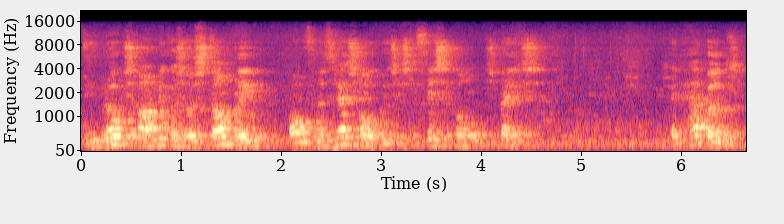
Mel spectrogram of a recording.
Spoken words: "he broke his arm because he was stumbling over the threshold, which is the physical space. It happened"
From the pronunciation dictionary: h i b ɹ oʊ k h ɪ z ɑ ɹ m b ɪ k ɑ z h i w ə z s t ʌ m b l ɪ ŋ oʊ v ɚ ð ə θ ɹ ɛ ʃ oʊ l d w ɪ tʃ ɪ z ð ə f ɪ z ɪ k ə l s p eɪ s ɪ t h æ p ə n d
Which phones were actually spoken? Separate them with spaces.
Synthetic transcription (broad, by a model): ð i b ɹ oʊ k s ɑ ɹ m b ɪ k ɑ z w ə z s t ʌ m b l ɪ ŋ oʊ v ɚ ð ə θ ɹ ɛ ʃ oʊ l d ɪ s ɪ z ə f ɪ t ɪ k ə l s p eɪ s ɪ t h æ p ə n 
